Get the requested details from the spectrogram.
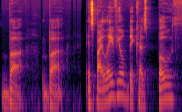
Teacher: It's bilabial because both of your lips are touching. And it's a plosive because of that action, the p, up. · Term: voiced bilabial plosive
